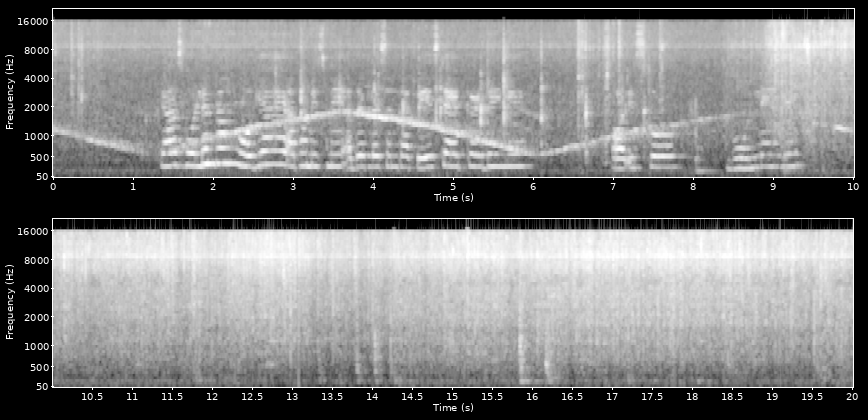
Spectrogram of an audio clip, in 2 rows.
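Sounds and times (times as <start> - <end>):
onions sizzling in hot oil: 0.0 - 20.0.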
